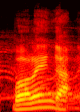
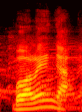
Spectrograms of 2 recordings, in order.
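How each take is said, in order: The two takes are said the same way.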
